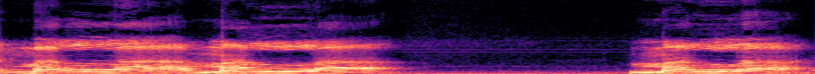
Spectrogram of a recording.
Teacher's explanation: nun sakin goes away and ma joins with the lam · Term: idgham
